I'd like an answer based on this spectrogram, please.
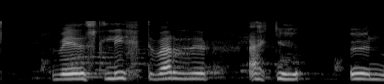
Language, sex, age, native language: Icelandic, male, 8, Icelandic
